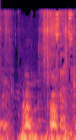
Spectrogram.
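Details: Dog at a dog park, where a small white dog bit a German Shepherd. Two short, muffled barks about half a second apart, mixed with a person speaking and outdoor background noise.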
